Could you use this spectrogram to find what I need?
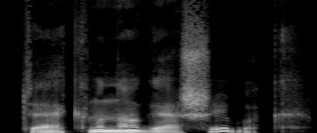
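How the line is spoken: Muttering under breath. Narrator (Russian): пробормотал Йоханнес Халден себе под нос

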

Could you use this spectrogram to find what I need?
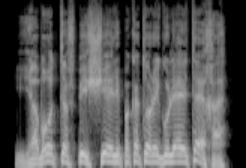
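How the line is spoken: Exclaiming. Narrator (Russian): воскликнул Каларина

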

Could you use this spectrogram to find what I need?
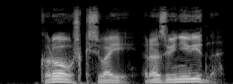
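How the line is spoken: Barked. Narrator (Russian): рявкнул Вадим в противовес ребенку

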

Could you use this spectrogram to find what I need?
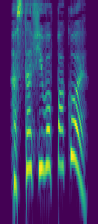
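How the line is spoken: Shouting. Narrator (Russian): закричала Беверли

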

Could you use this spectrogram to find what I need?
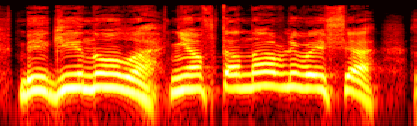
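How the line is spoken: Shouting. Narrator (Russian): закричал Лютер

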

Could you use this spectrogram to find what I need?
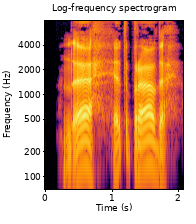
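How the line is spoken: Glum reply. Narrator (Russian): уныло отозвался Уордл

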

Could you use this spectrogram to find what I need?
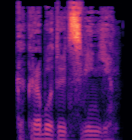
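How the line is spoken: Muttering. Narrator (Russian): пробормотал Беккер

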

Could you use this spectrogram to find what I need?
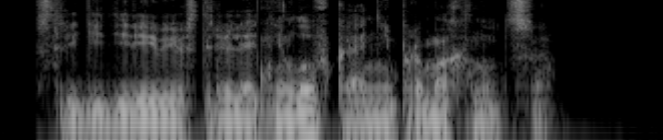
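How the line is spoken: Whispered. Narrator (Russian): шепнул Ламолю

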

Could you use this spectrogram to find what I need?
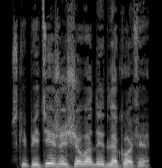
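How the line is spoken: Loud question. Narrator (Russian): громко спросил он

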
